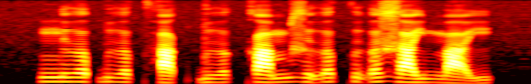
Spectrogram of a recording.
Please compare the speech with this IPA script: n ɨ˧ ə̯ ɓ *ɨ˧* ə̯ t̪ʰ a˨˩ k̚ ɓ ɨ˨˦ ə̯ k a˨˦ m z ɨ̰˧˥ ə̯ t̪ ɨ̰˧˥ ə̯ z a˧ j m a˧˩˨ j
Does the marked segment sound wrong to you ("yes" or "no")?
no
